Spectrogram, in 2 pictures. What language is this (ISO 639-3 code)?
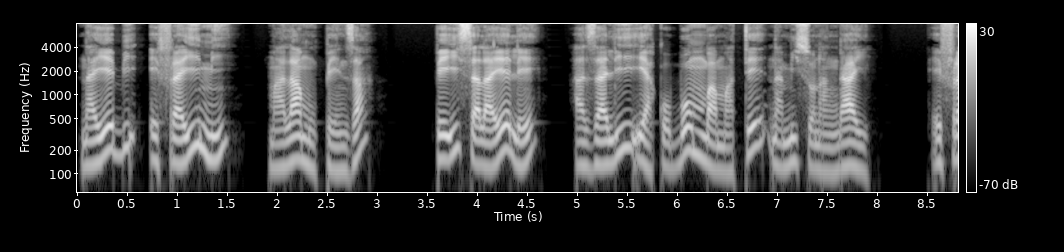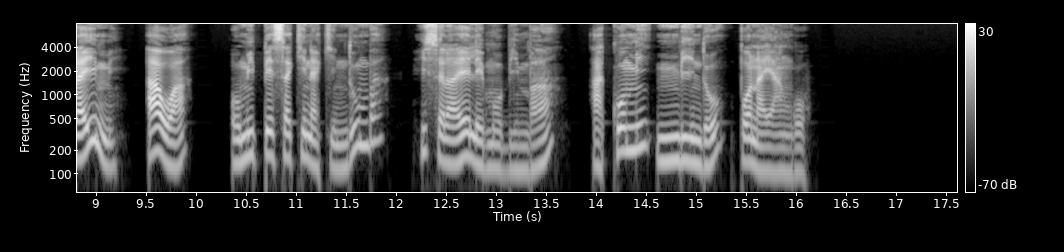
lin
